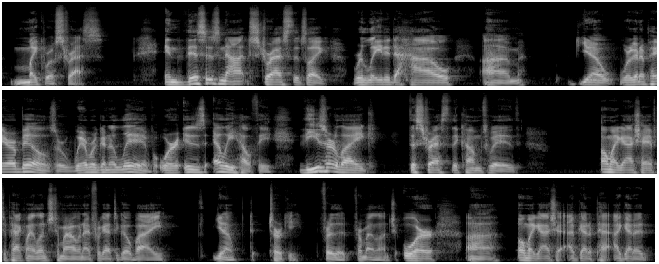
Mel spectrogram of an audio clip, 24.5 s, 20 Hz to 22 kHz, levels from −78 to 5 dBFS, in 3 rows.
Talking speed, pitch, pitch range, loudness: 180 wpm, 100 Hz, 95-115 Hz, -21 LUFS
